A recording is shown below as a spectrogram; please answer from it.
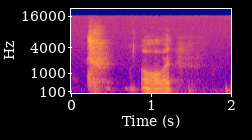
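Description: A man clearing his throat: a short rasping burst, then a brief voiced sound about a second in.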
